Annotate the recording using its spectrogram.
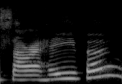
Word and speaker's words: Sarajevo: and one's in Sarajevo.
